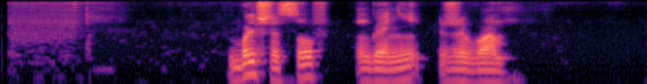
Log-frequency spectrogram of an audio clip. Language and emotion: Russian, neutral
